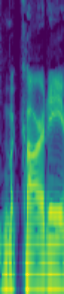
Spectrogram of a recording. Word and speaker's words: McCarty: His last name is McCarty. It rhymes with Guitardy.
